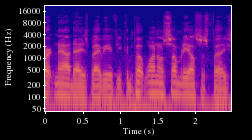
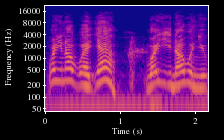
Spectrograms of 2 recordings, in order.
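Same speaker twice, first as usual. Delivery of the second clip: excited rush; 11 semitones higher, 4 dB louder than usual. Real, not acted. Excited reply about Yang.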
